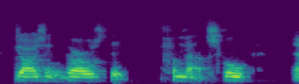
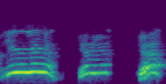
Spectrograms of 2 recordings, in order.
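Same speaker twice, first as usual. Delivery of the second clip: squeaky, very high string of yeahs; panicked yeses; 4 dB louder than usual. Retold or imitated. Wrestler agreeing in panic, squeaky and very high. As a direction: fake calm, squeaking yes yes. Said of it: "I was like".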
